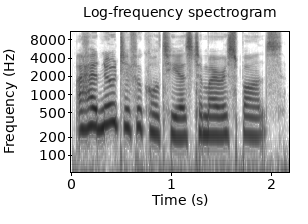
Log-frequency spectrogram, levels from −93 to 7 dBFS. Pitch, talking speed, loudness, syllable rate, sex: 245 Hz, 220 wpm, -17 LUFS, 6.3 syllables/s, female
